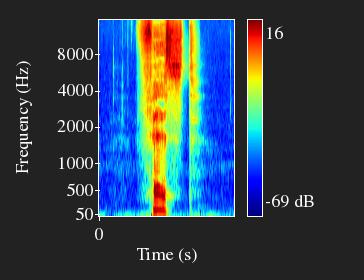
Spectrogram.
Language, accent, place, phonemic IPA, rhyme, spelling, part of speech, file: German, Germany, Berlin, /fɛst/, -ɛst, Fest, noun, De-Fest.ogg
- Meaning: feast, celebration, festival, party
